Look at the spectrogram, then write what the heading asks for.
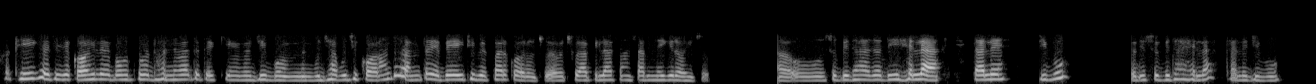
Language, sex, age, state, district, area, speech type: Odia, female, 60+, Odisha, Gajapati, rural, conversation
